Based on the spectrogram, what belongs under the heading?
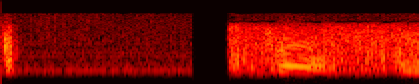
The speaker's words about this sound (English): I had a lot of static in that signal.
